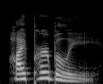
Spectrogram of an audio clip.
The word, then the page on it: hyperbole: haipə’ː r bəli; ハイパーボリィ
